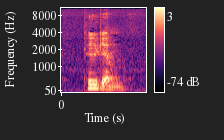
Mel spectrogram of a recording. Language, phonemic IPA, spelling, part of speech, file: German, /ˈpɪlɡɐn/, pilgern, verb, De-pilgern.ogg
- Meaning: to pilgrimage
